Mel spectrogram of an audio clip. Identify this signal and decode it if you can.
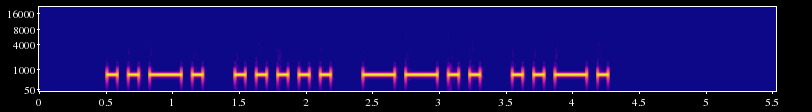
Morse code, heard as a keyed tone, about 15 wpm, 700 Hz. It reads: F5ZF
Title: DXCC-100 Call Signs - 4 Characters - 15wpm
